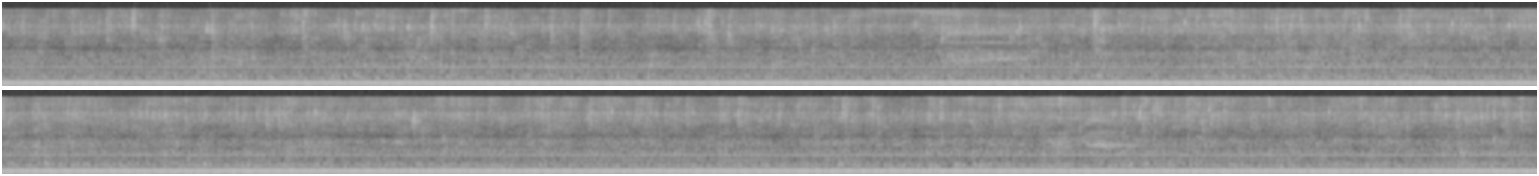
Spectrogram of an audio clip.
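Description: Reef aquarium equipment running: a steady low hum from the tank's pump with water trickling and circulating softly over it, and an occasional faint drip.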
